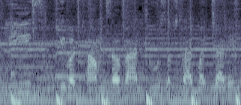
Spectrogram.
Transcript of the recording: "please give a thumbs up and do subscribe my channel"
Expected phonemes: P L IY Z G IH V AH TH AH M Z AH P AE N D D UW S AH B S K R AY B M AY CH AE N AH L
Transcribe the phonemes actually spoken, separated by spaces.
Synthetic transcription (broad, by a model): P L IY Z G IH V AH T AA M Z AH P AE N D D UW S AH B S K R AY B M AY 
